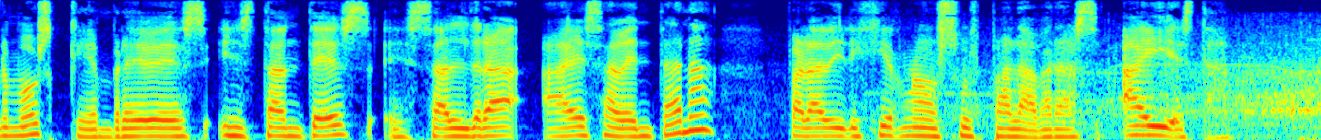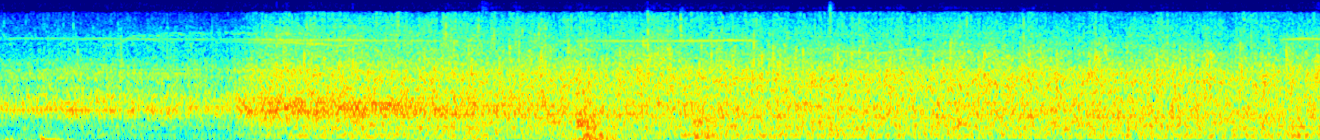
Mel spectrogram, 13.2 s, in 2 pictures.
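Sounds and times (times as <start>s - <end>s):
speech: 0.0s - 6.4s
pilgrims in crowd applauding: 4.4s - 13.1s.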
